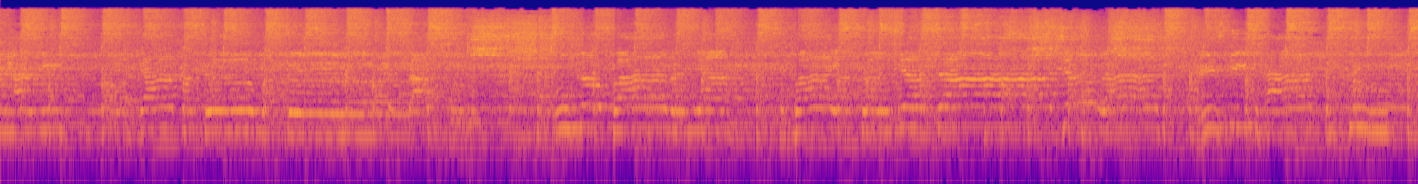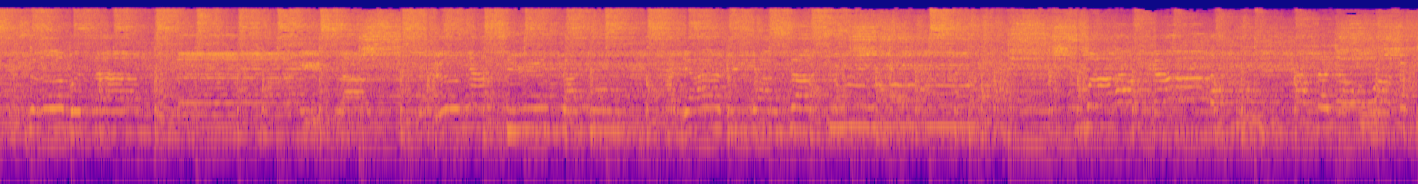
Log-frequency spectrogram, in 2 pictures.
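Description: Live rock band playing: a male voice singing over electric guitar and a drum kit keeping a steady beat.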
